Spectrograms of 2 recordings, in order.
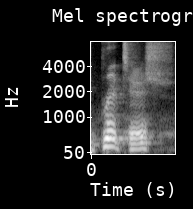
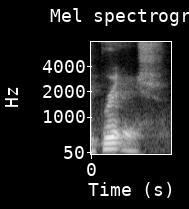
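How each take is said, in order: First: The T is pronounced very strongly. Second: The T is dropped or barely pronounced. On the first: "an overemphasized T, like almost like royalty British" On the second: "other people say British"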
